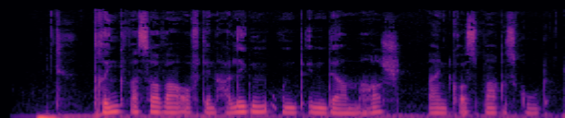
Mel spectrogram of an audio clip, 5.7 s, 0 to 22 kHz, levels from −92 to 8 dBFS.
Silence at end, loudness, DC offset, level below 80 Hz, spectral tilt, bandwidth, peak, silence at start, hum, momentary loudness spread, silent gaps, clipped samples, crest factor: 0 s; -38 LUFS; under 0.1%; -54 dBFS; -5.5 dB/octave; 16.5 kHz; -18 dBFS; 0.2 s; none; 15 LU; none; under 0.1%; 20 dB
